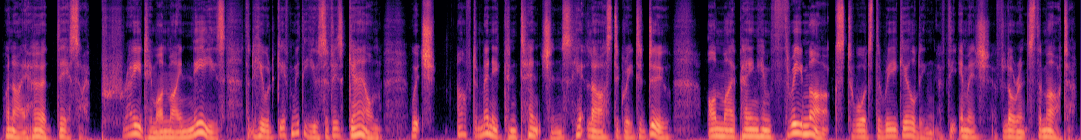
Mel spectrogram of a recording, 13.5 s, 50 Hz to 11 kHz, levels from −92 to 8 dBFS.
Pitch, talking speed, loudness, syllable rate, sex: 105 Hz, 205 wpm, -19 LUFS, 5.1 syllables/s, male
